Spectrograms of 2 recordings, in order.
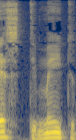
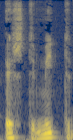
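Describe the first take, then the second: First: Estimate said as es-ti-MATE, ending like "mate"; verb estimate. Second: Estimate said as ES-ti-mit, ending short; noun estimate. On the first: Teacher shows the verb reading, estimate as es-ti-MATE. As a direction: estimate with a long ei sound at the end. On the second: Teacher shows the noun reading, estimate as ES-ti-mit. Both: Shown as a demonstration. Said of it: "estimateって発音するか".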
